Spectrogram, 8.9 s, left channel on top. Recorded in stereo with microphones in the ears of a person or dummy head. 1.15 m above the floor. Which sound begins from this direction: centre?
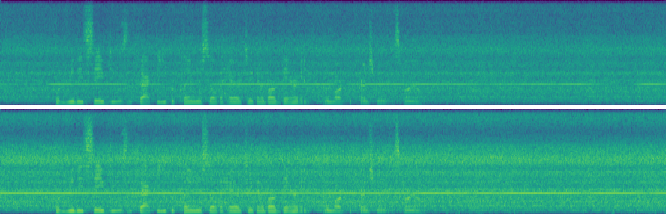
A man speaking, at 0.7 s.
